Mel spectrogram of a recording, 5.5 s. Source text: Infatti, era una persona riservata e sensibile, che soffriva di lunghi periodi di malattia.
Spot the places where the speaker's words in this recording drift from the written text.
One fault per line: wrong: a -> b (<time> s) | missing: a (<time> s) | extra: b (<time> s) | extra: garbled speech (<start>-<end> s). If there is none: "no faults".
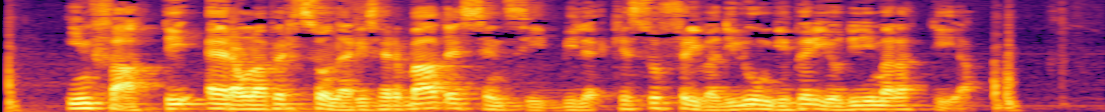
no faults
